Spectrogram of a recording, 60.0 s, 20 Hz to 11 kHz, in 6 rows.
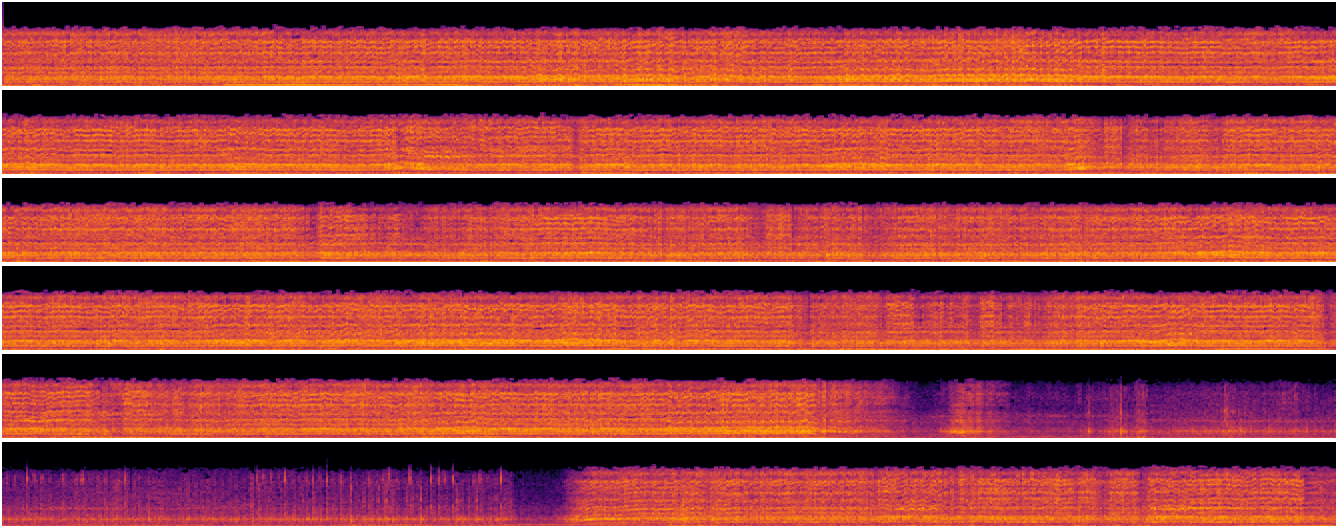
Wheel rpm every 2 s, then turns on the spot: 160, 160, 160, 160, 160, 160, 170, 160, 170, 170, 160, 160, 160, 160, 160, 160, 160, 160, 160, 160, 160, 170, 150, 30, 10, 20, 30, 130, 160, 160.
48-52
